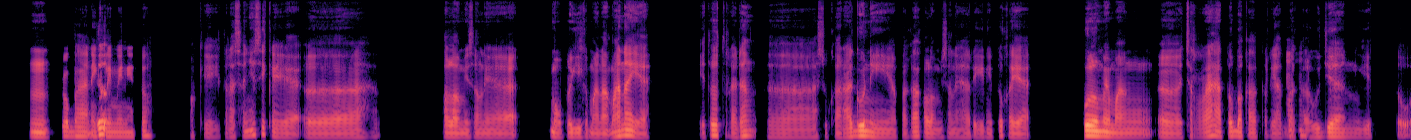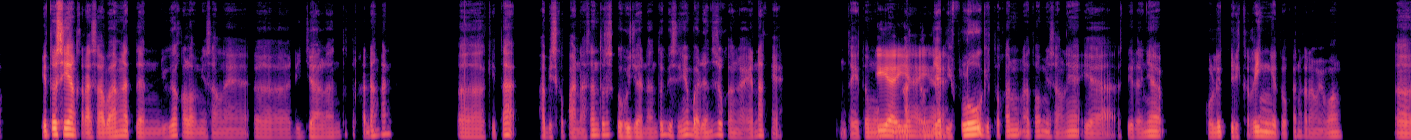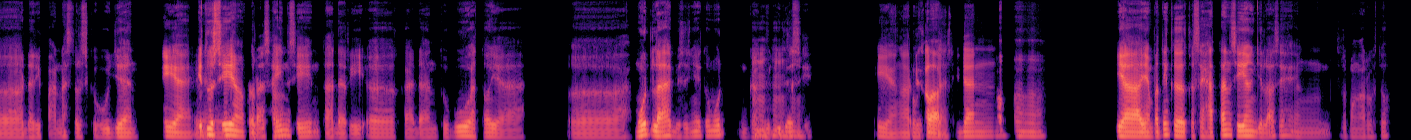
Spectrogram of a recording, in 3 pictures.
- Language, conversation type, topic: Indonesian, unstructured, Bagaimana menurutmu perubahan iklim memengaruhi kehidupan sehari-hari?
- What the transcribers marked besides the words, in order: in English: "full"; tapping; other background noise; in English: "mood-lah"; in English: "mood"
